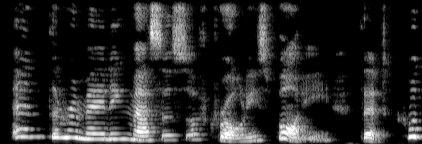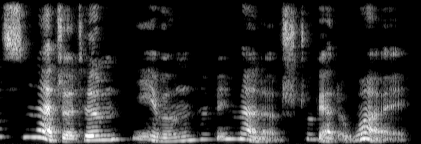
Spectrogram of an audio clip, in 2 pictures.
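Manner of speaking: ordinary delivery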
